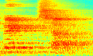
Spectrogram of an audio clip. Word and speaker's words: betcha: I need you अपने जो third meaning जो लिखा I betcha, it is betcha, okay?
